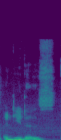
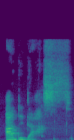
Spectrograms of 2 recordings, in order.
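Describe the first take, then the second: First: Adidas as uh-DEE-duz; Adidas, stressed on DEE, ending in "duz"; alternate pronunciation. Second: Adidas as AH-dee-dass; Adidas, front-stressed, ending in "dass"; alternate pronunciation. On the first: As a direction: say Adidas with a weak first vowel and a z ending. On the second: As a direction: say Adidas with an open first "ah" and a hissed final s. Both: Shown as a demonstration. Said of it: "However you say it".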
